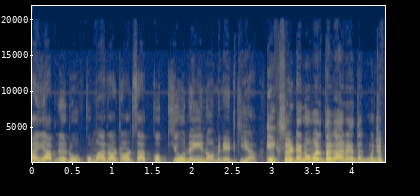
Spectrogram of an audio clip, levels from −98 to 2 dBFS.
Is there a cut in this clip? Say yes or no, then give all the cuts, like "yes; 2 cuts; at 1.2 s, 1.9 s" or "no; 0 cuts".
yes; 1 cut; at 2.8 s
